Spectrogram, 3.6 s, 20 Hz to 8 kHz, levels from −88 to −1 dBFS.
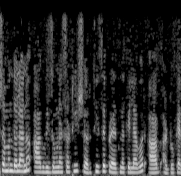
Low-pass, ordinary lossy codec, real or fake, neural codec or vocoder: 7.2 kHz; none; real; none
